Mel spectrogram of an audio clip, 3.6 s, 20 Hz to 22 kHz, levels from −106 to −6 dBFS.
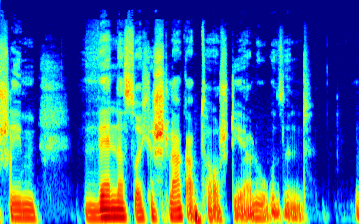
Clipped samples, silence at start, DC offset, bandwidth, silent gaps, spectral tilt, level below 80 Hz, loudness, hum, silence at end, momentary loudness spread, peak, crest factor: under 0.1%; 0 s; under 0.1%; 14 kHz; none; -6.5 dB/octave; -36 dBFS; -19 LUFS; none; 0 s; 15 LU; 0 dBFS; 20 dB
